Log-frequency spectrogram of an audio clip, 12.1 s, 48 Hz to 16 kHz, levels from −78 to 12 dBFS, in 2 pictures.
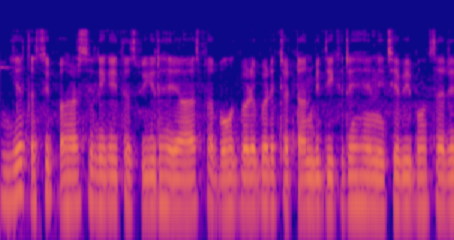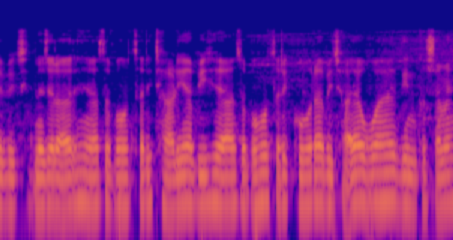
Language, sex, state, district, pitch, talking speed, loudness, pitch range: Hindi, male, Maharashtra, Nagpur, 110 Hz, 215 wpm, -22 LUFS, 110-115 Hz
